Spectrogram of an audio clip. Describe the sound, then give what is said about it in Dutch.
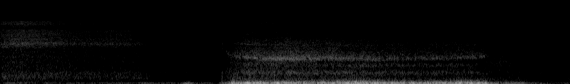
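A slow, deep breath in, heard as a soft airy hiss, is followed after a short pause by a longer, louder and breathier exhale lasting about three seconds. “Adem diep in en uit.”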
